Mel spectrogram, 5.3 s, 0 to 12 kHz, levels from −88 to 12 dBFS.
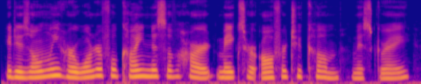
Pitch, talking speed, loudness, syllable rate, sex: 200 Hz, 170 wpm, -16 LUFS, 4.3 syllables/s, female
